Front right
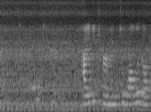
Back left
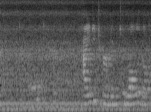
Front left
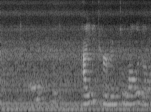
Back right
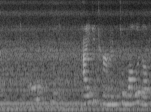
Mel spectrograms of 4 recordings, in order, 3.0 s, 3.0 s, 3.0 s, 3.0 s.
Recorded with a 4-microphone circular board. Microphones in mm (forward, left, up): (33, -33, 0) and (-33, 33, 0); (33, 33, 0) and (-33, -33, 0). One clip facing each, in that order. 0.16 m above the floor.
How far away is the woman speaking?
About 1.3 m.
